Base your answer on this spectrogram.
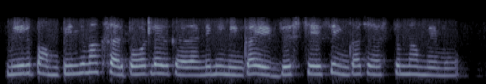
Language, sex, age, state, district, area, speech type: Telugu, female, 18-30, Andhra Pradesh, East Godavari, urban, conversation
